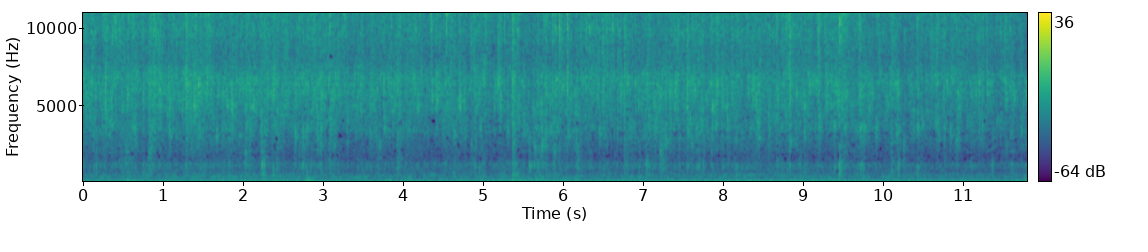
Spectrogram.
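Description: Beef pieces sizzling in oil in a cast-iron skillet: a steady hiss with scattered crackles.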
